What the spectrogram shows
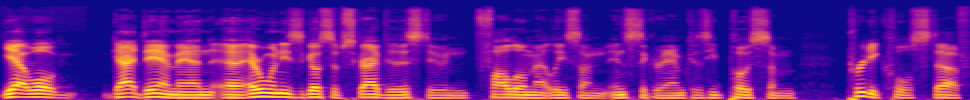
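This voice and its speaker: Talking with a plain, everyday voice, a man keeps a medium pitch and a fairly brisk pace, his pitch moving in a normal way, all captured very cleanly against total silence. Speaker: podcast co-host and YouTuber. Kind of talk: casual banter podcast. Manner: casual, rambling, profane.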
